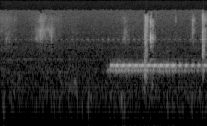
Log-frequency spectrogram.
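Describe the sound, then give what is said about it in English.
An electronic telephone ring: a steady, pulsing mid-pitched tone starts partway through and continues loudly to the end, with a few short higher bleeps over it. “But, phone's ringing.”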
